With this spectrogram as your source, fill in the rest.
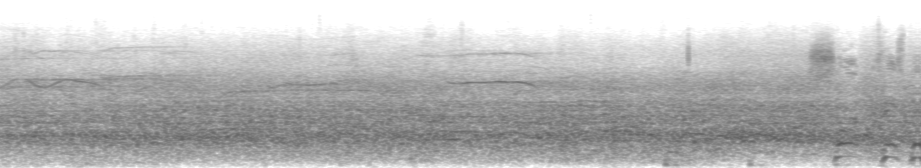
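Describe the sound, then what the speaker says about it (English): A large arena crowd roars steadily throughout an MMA heavyweight fight between Mark Hunt and Bigfoot Silva, a dense continuous cheer with scattered claps and thuds near the end. "And the crowd goes nuts as Mark Hunt slips away."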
